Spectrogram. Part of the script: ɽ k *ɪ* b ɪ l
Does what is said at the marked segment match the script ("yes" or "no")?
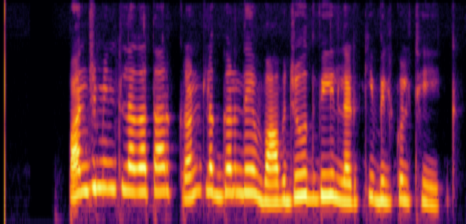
no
